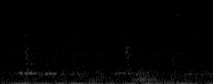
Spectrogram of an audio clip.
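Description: Near silence: faint room tone with a few faint ticks about a second apart.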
